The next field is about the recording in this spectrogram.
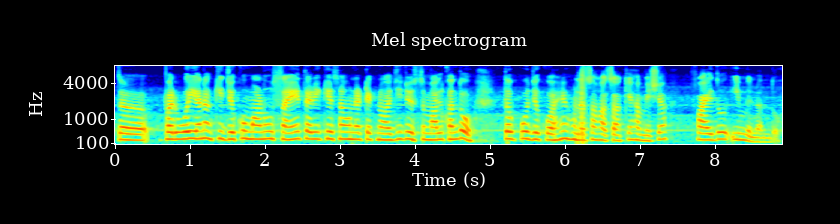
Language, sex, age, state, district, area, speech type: Sindhi, female, 18-30, Uttar Pradesh, Lucknow, urban, spontaneous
